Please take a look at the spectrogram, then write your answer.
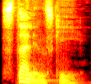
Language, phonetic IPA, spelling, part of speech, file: Russian, [ˈstalʲɪnskʲɪj], сталинский, adjective, Ru-сталинский.ogg
- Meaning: 1. Stalin, Stalin's (of, relating to, or honoring Joseph Stalin) 2. Stalin-era, Stalinist (relating to or resembling the Soviet Union in 1929–1953) 3. Stalino, Stalinsk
